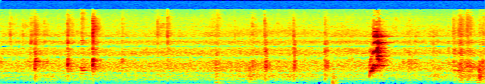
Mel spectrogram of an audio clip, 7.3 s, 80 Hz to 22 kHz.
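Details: Standard Poodle puppy born on 1 July, filmed on 5 September at 3.8 kg, gives one short, sharp, rising yelp midway, with soft clicks and light tapping around it indoors.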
